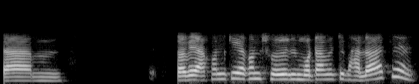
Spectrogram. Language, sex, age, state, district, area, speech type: Bengali, female, 45-60, West Bengal, Dakshin Dinajpur, rural, conversation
